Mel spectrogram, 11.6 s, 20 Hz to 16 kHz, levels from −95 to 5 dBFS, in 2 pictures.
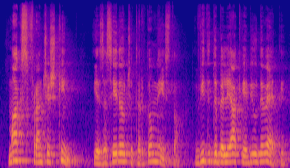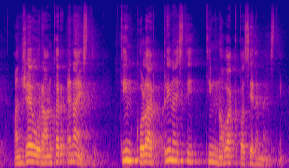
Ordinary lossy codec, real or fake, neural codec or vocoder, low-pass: Opus, 64 kbps; fake; vocoder, 44.1 kHz, 128 mel bands, Pupu-Vocoder; 14.4 kHz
